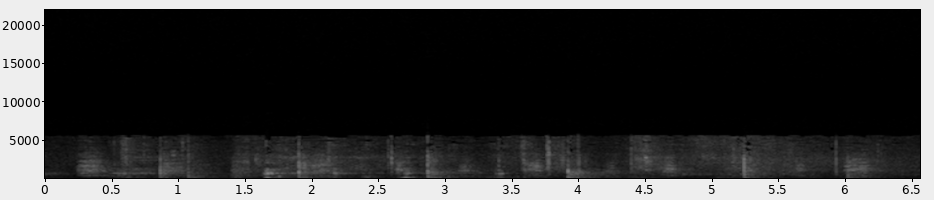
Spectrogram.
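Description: Irregular knocks and clomps of a small dog's rubber-soled dog boots on a hardwood floor as it high-steps in them, unused to the boots, with a few loud knocks each second.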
